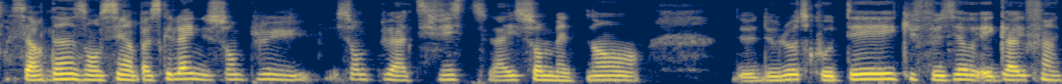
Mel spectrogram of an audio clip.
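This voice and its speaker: A woman speaking as a guest on a live panel discussion, reasoning aloud with many pauses, fillers and restarts. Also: fairly low pitch, dark tone, no room sound.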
